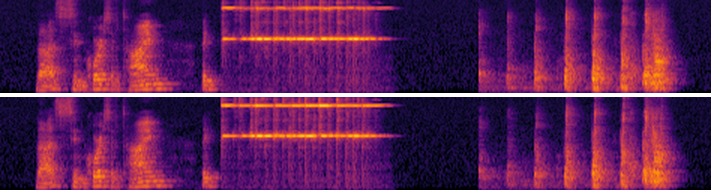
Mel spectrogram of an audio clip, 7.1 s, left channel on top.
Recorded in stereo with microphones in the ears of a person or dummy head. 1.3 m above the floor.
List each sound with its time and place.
0.4 s a man speaking: 35° right (ahead or behind), 1.2 m; by 2.1 s 20° left (ahead or behind), 1.2 m
2.2 s a bell: 50° right (ahead or behind), 1.5 m
4.8 s running footsteps: 40° left (ahead or behind), 1.6 m; by 6.7 s 30° right (ahead or behind), 1.5 m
